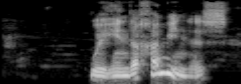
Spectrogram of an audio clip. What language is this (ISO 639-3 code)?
kab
